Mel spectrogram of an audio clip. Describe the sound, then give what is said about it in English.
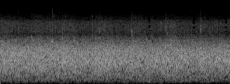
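A crowd at a speech on school safety applauds steadily, a dense wash of clapping hands that stays loud and even from start to finish with no voices breaking through. “Let's clap for that, you stupid bastard.”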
